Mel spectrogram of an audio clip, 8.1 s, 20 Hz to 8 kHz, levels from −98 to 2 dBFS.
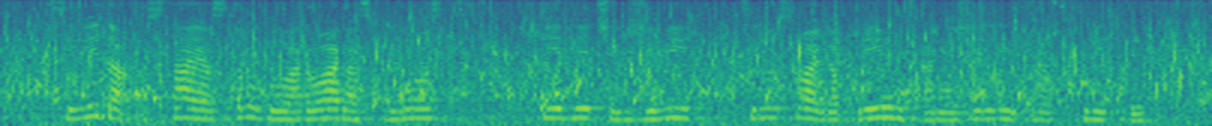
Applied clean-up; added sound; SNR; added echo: none; Stream; 2 dB; none.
